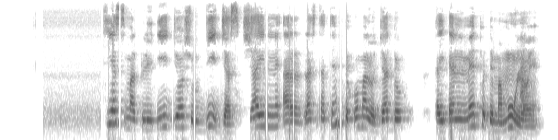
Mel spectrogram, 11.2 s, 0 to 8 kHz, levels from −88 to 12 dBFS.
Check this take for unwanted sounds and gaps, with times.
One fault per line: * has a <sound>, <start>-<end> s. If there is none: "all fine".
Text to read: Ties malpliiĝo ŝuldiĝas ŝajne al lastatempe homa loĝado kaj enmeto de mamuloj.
all fine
